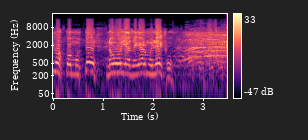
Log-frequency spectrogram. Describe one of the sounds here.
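An elderly man speaks loudly with animation through a microphone and loudspeakers.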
